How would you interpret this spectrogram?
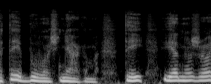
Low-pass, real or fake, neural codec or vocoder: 14.4 kHz; real; none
